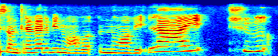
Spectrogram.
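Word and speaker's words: 去: Chu è con la Q e la U. La Q e la U, sì, scusa. Sì, si legge chu.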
